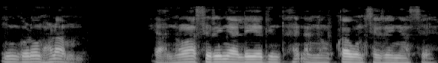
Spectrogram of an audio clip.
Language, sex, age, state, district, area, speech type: Santali, male, 60+, Odisha, Mayurbhanj, rural, spontaneous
